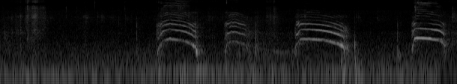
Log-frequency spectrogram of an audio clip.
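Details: Sick street kittens, found abandoned in a box, suffering ringworm, trichomonas and festering eyes while learning to feed from a bottle; four arching meows, each rising then falling with bright harmonics, spaced about a second apart in a quiet small room.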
